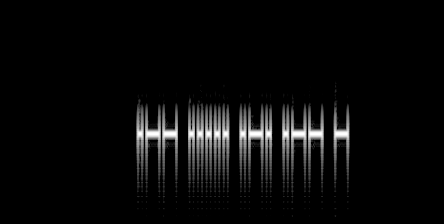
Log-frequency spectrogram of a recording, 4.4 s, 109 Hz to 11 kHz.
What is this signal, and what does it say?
Morse code, heard as a keyed tone, about 28 wpm, 700 Hz. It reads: W5RWT
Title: USA Call Signs - 5 Characters - 28wpm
